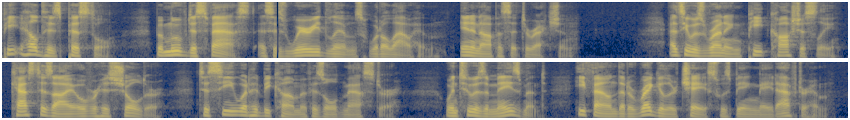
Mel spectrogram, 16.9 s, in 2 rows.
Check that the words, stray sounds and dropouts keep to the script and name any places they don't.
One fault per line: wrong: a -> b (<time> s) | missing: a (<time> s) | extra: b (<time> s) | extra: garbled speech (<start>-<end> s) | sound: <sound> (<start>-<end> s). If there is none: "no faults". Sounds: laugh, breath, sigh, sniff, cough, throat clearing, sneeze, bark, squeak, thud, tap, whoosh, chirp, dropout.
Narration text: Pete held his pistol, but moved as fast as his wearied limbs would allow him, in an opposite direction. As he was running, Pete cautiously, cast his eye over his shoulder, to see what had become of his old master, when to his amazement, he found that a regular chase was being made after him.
sound: dropout (2.7-2.8 s)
